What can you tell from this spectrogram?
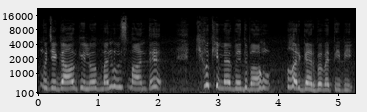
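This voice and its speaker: A woman's voice: high voice, normal speed, pitched above the performer's own voice, lightly acted. A woman voicing a poor, pregnant young widow who pleads in a tearful voice. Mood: pleading.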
